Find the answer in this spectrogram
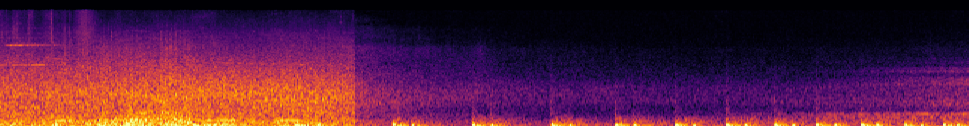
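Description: A dense, noisy wash cuts off suddenly about five seconds in. It gives way to a heartbeat sound effect: deep single thumps, at first about a second apart, that speed up steadily, with a faint steady hum joining near the end.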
